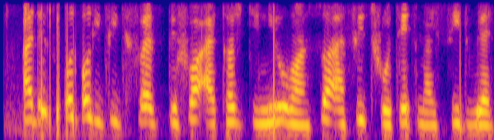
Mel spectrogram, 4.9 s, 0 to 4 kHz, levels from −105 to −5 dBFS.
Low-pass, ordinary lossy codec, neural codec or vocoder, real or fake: 3.6 kHz; none; vocoder, 44.1 kHz, 80 mel bands, Vocos; fake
